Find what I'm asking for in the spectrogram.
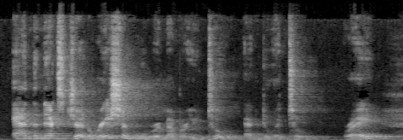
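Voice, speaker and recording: Over noticeable background noise and audible room echo, the speech moves at a fairly slow pace. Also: woman. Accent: American. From Wisconsin, Milwaukee. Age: 60s. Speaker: poet. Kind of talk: poetry reading. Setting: library event with audience.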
